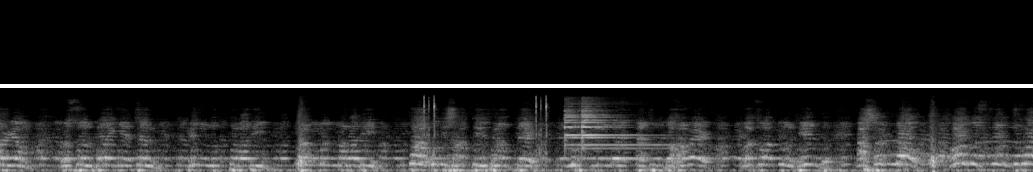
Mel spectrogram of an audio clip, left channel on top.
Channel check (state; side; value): silent; left; digital silence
